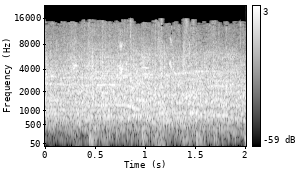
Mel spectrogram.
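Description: Basketball dribbled on a hardwood court, with a bounce about every third of a second, over a steady murmur of the arena crowd.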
